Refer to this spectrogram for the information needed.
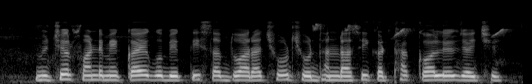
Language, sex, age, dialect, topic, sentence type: Magahi, female, 46-50, Western, banking, statement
